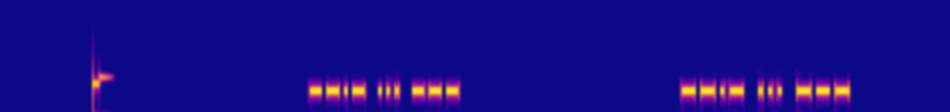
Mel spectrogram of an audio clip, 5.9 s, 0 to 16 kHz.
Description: Morse code, heard as a keyed tone, about 39 wpm, 700 Hz. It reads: QSO QSO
